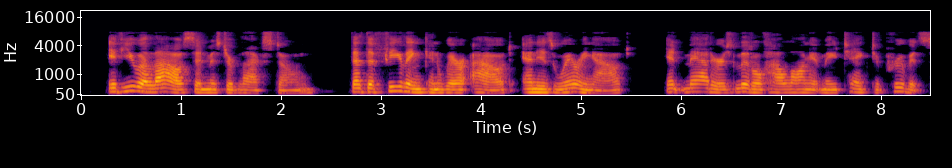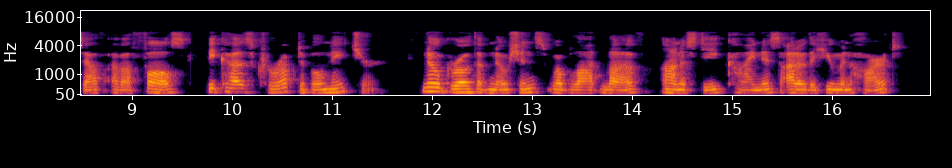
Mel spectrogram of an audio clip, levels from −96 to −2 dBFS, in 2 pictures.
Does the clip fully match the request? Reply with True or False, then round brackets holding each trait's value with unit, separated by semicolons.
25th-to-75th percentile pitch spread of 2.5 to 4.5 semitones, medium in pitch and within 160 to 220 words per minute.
True (3.2 semitones; 145 Hz; 165 wpm)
